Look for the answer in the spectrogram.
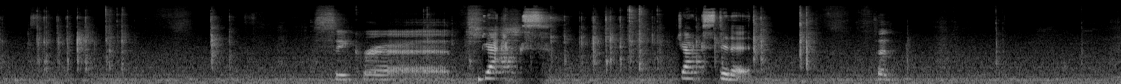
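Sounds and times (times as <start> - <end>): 
computer keyboard typing: 0.0 - 1.4, 2.1 - 2.4, 5.4 - 8.2
speech: 3.4 - 5.8, 6.8 - 7.7, 8.8 - 9.1.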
